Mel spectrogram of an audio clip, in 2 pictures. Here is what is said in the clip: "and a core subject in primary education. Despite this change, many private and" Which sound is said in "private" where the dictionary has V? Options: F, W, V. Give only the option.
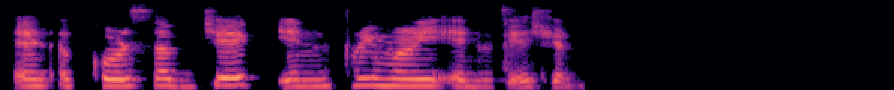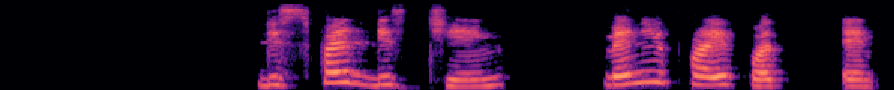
F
